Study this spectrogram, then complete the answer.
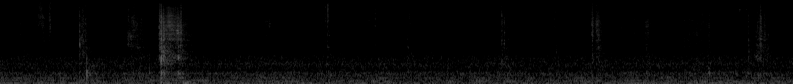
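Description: Tarot cards being shuffled by hand and drawn for a reading, a steady papery riffle and rustle with a few sharper slaps and flicks, close and fairly quiet with no voices.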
